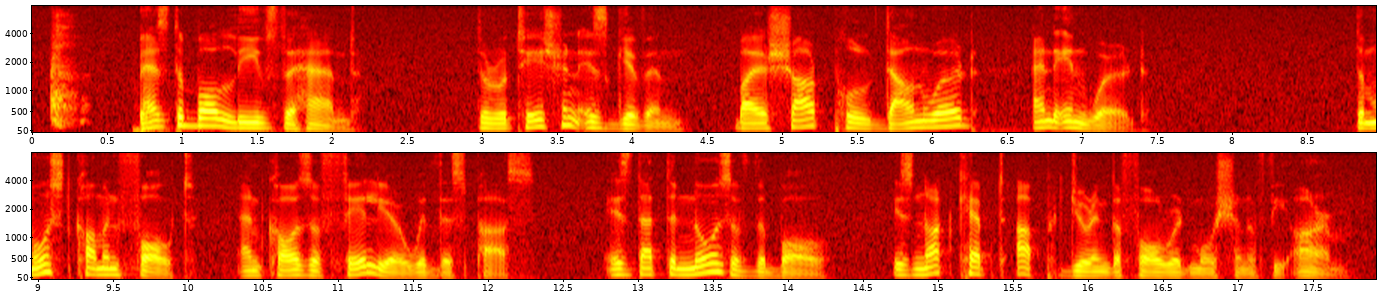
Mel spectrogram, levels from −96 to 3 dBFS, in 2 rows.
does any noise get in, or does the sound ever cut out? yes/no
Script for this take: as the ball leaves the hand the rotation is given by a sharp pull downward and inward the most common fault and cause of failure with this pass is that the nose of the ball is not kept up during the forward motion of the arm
yes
